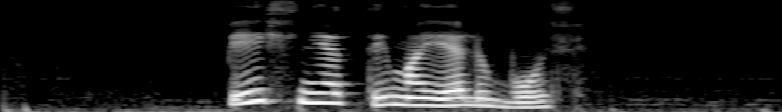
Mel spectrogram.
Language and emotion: Russian, neutral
